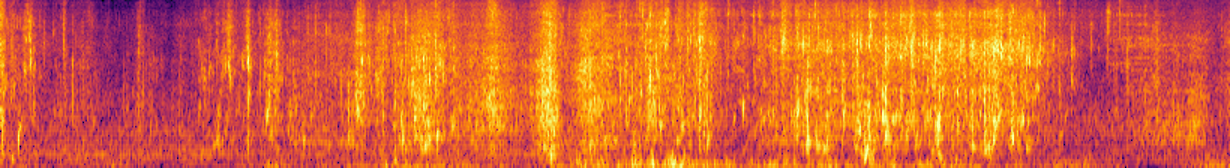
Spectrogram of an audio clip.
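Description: A hooked trout thrashing and splashing at the surface of shallow water as it is pulled in to the bank: a run of irregular splashes that builds about a second and a half in and dies away near the end, over a low wind rumble on the microphone.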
